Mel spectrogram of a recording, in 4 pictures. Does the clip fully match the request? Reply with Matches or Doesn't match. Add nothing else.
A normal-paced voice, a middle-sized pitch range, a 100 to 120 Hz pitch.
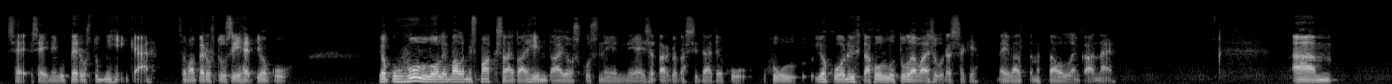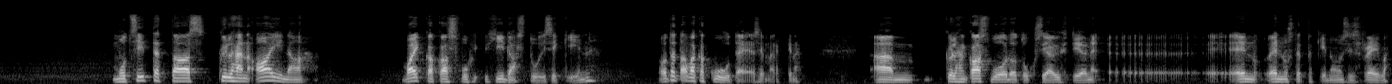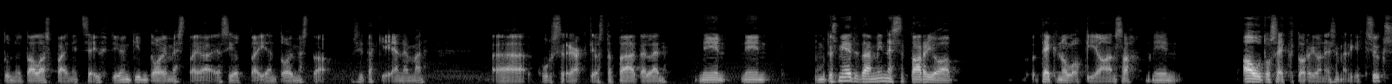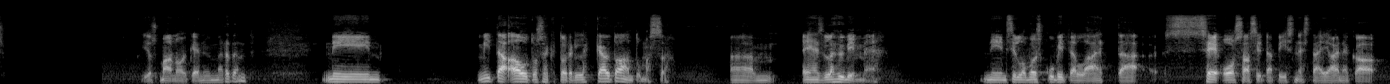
Matches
